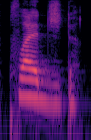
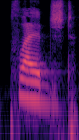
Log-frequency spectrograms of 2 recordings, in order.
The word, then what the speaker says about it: pledged: let's review that pronunciation pledged d a very soft D and you need that pledge pledged pledged now when you connect it to the next sound you may not hear that D pledge to restore it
